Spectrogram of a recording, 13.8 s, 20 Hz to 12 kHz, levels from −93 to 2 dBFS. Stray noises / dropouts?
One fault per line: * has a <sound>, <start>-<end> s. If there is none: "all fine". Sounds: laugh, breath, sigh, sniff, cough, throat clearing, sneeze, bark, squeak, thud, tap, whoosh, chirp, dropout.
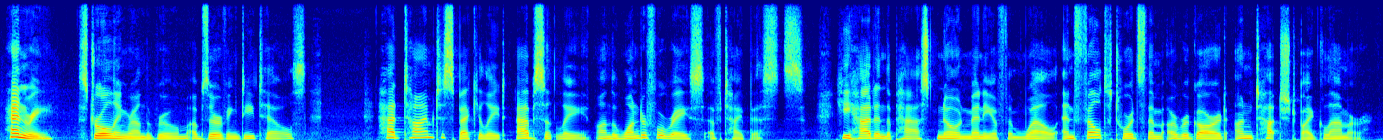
all fine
